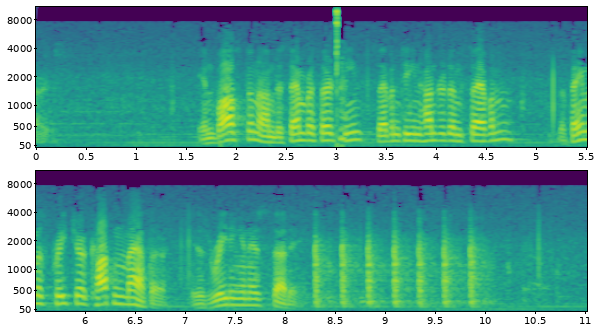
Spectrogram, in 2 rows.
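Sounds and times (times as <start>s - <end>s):
speech: 1.6s - 8.4s
parishioners knocking on a wooden door in Boston: 8.3s - 10.1s.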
